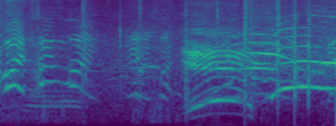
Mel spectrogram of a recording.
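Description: High-pitched shouts and calls, loud, during a beach volleyball rally: a few short calls in the first second, then one long drawn-out shout through the second half.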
